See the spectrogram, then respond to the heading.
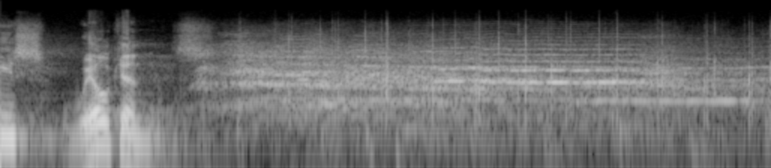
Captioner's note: audience cheering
